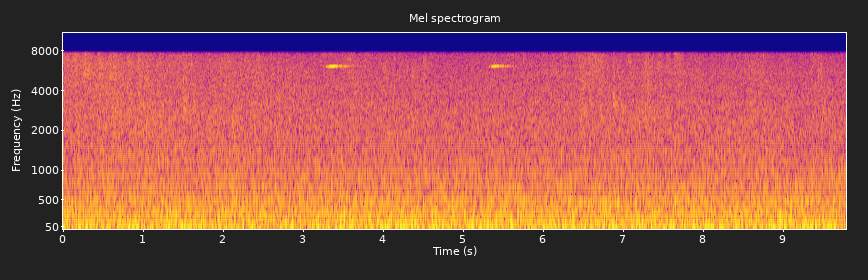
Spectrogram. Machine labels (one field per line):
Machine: fan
